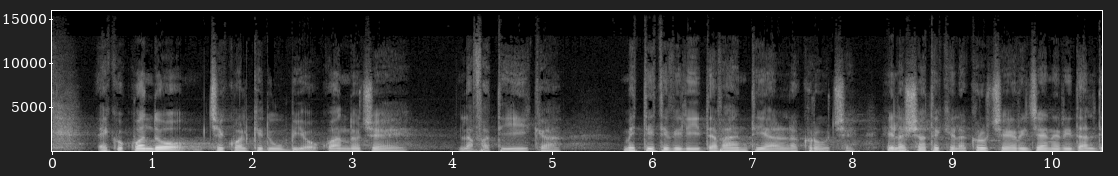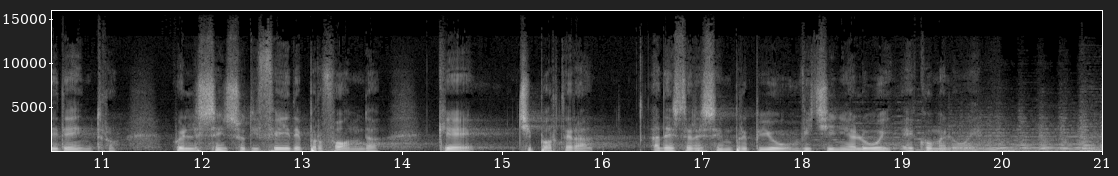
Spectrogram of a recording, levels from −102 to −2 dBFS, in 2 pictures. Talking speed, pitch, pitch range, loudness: 115 wpm, 120 Hz, 110-130 Hz, -32 LUFS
